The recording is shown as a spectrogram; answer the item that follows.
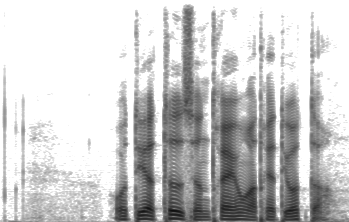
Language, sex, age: Swedish, male, 44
